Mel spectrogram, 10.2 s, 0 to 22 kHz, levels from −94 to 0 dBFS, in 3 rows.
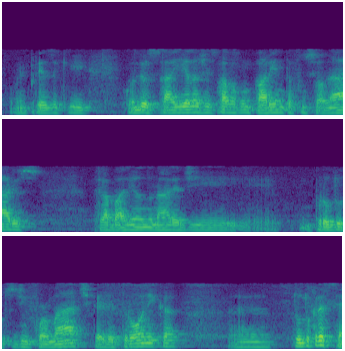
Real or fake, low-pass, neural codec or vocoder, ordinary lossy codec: real; 7.2 kHz; none; AAC, 16 kbps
